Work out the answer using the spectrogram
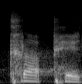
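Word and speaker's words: τράπεζα: 적대 그게 헬러 에서 식탁 이라는 단어가 트라페제 줘 라고 발음하는 데 그 식탁의 섬김 원어를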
